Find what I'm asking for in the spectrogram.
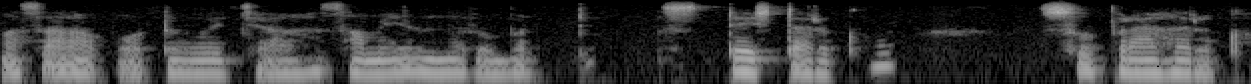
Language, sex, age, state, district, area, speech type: Tamil, female, 30-45, Tamil Nadu, Kallakurichi, rural, spontaneous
